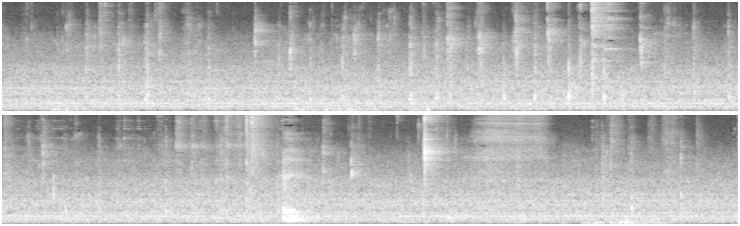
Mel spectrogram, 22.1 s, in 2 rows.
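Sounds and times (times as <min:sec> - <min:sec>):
chewing food: 0:00.0 - 0:17.9
wet mouth clicks and smacks: 0:15.8 - 0:17.8.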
